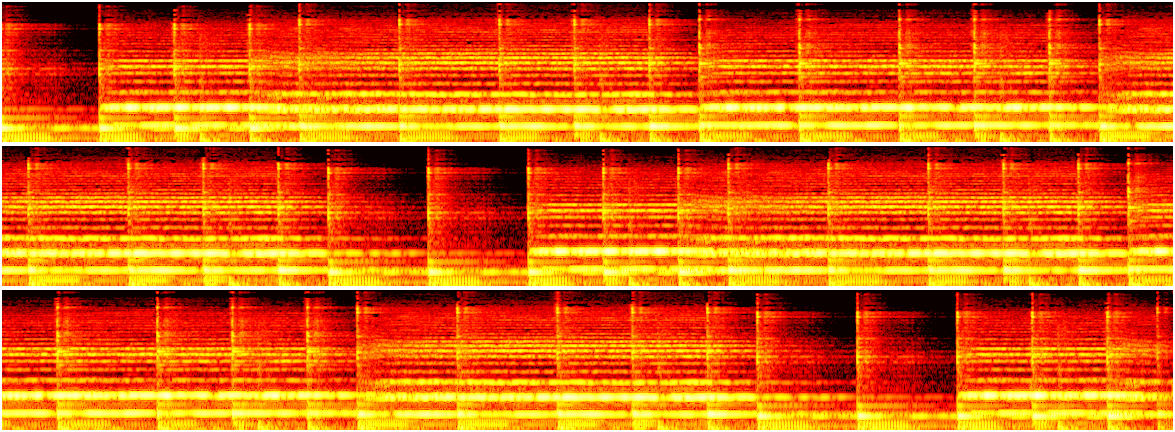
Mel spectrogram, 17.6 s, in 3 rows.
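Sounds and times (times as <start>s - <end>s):
first voice singing an interlude: 0.5s - 7.7s, 8.5s - 15.7s, 16.5s - 17.5s.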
